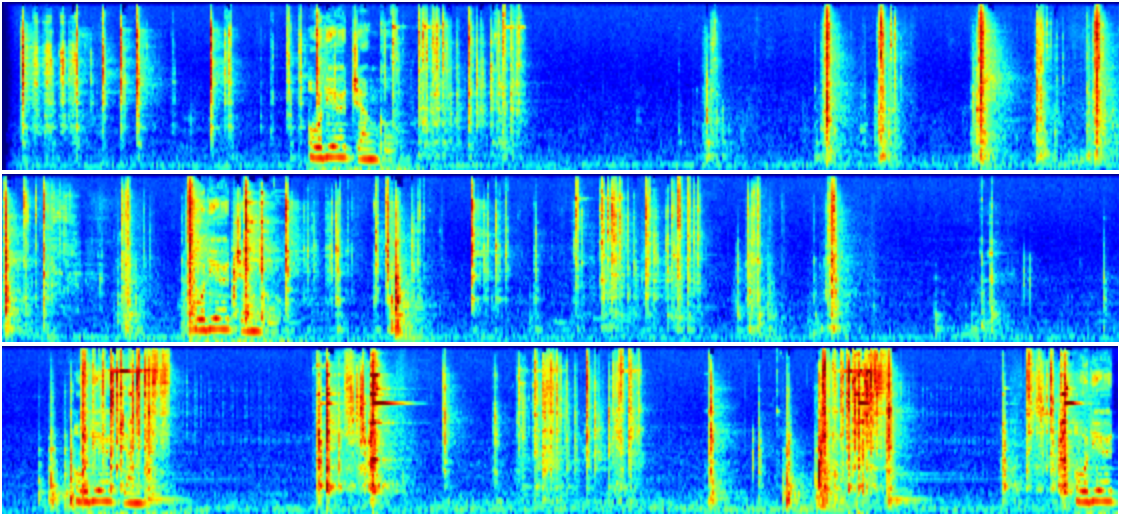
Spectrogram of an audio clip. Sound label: payphone handling insert coin and return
